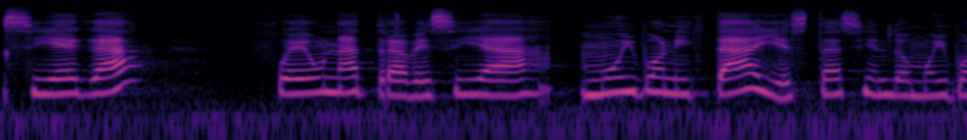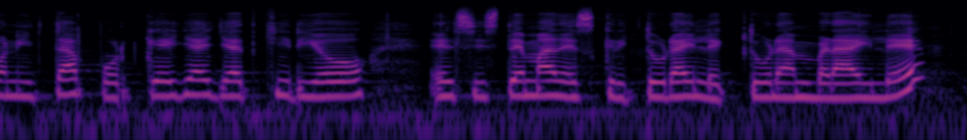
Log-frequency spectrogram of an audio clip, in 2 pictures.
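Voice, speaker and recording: Speaking at a fairly slow pace, a woman with a high pitch projects a raised voice in a bright, sharp tone over a very clean recording with a silent background. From Cuautla, Morelos, Mexico. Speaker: special education teacher. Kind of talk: interview. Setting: studio.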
